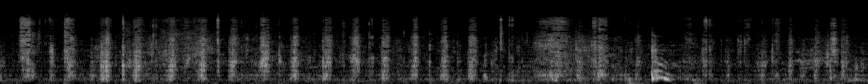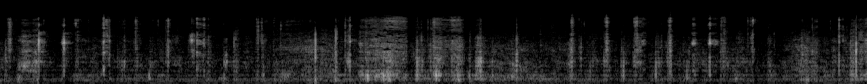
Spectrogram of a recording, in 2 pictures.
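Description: Close-miked chewing of fat-intestine rice with glass noodles: a dense run of wet mouth clicks and smacks, with a metal spoon scraping the ceramic bowl now and then.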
